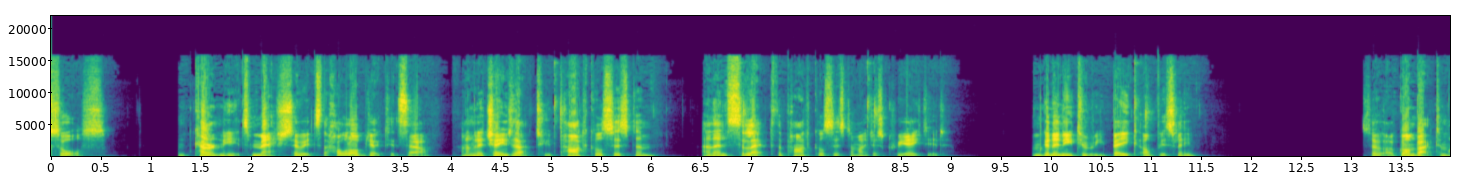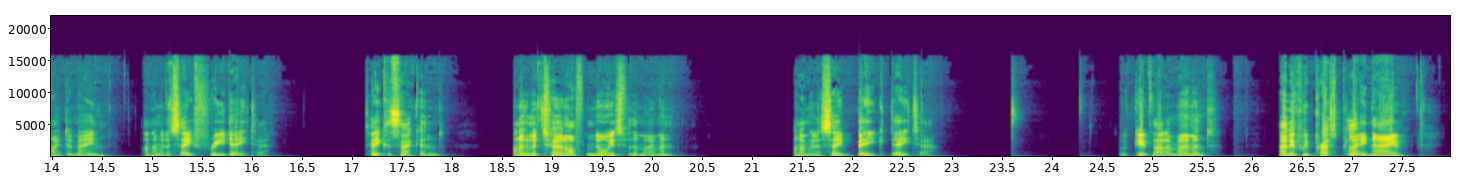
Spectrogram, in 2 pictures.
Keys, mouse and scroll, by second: 0.0 click, 3.9 click, 10.8 click, 12.2-12.7 scroll up 1, 15.1 click, 16.5 scroll up 1, 17.7 scroll down 1, 18.8 click, 19.7-21.4 scroll up 1, 23.5 click, 26.7 click.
